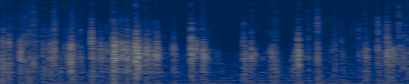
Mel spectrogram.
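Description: A sheet of plastic pop-up dome stickers is held upright in both hands while long nails tap and scratch across the domes. The result is a rapid, uneven run of short, crisp plastic clicks and ticks, bright with almost no low end, mixed with faint scratchy rasps between the louder taps.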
